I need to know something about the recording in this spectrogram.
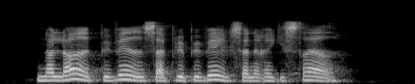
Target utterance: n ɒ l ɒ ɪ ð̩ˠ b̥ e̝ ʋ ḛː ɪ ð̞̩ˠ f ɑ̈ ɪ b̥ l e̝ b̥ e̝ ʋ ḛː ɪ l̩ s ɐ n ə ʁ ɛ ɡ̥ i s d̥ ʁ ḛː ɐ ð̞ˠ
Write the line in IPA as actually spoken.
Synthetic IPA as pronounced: n ɒ l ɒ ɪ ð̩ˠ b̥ e̝ ʋ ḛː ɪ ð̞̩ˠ s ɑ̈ ɪ b̥ l e̝ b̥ e̝ ʋ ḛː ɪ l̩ s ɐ n ə ʁ ɛ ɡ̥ i s d̥ ʁ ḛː ɐ ð̞ˠ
